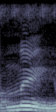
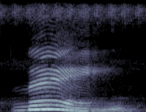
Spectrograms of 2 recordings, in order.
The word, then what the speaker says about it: nem: nariz tampo nós fala nem aí ó nem nem observar tudo né então tem um solzinho nasal né o som que sai pelo nariz tá certo então aqui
